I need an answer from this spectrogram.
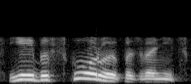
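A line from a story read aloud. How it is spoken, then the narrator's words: Plain. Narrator (Russian): сказала я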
